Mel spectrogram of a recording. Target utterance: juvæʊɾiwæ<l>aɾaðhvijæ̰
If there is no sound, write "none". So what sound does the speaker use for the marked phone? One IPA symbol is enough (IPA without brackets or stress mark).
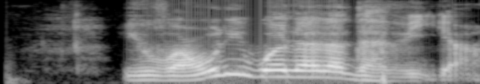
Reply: l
